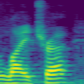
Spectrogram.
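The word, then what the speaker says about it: Litra: lit resort I trust although it's spelled litora but the company calls a light ray and they're pretty bright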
